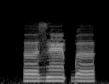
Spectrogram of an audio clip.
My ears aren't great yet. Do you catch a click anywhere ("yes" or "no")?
no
